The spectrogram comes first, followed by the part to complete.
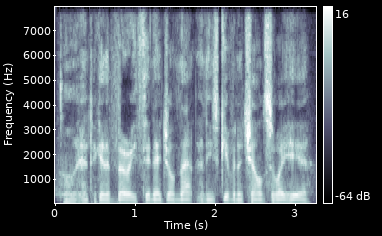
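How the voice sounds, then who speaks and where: A man giving understated, analytical snooker commentary in the hushed, measured manner of a golf commentator. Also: sits low, fairly even intonation, slight background noise.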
